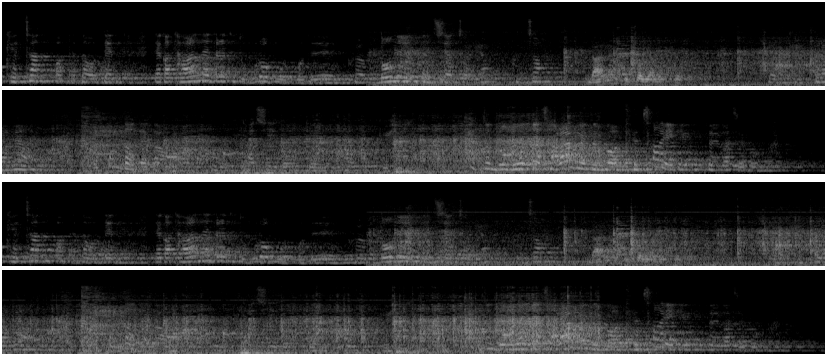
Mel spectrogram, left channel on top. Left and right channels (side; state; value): both; normal; correlation 0.73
